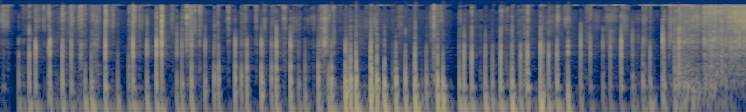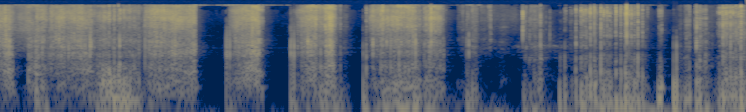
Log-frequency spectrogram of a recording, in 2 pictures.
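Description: Long acrylic nails tap rapidly and unevenly on the face and edge of a thin round cork coaster, giving dull, short, low clicks that stop almost instantly. After about seven seconds the tapping gives way to rough scratching and scraping across the cork, with brief silent gaps between strokes.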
